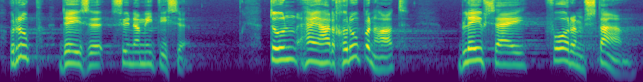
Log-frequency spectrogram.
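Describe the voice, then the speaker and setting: A man's voice: high-pitched, clean tone. A man preaching a sermon, reading a Bible passage aloud and then reflecting on it. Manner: reads scripture aloud, then comments warmly on it. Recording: echoey hall.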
